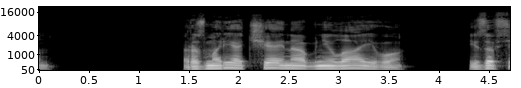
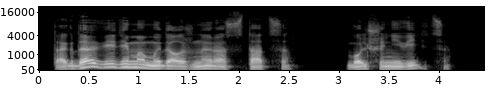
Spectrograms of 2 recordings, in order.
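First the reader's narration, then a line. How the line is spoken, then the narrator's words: Gloomy, somewhat relieved. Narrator (Russian): Мрачно, но без протеста, даже с некоторым облегчением, он сказал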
